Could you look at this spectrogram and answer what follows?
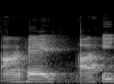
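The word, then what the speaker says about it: ají: small pepper a Chile which in Peru are pronounced Ahi chilies right and then I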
